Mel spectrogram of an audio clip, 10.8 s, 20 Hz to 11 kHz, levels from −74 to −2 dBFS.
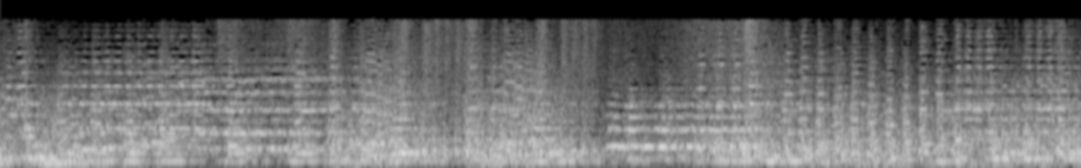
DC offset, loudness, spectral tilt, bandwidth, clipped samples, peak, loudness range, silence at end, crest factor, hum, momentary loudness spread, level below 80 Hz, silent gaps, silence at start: under 0.1%; -18 LUFS; -5 dB/octave; 8 kHz; under 0.1%; -4 dBFS; 1 LU; 0 s; 14 dB; none; 3 LU; -40 dBFS; none; 0 s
